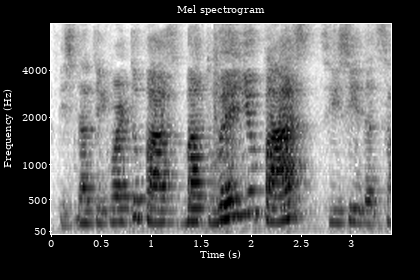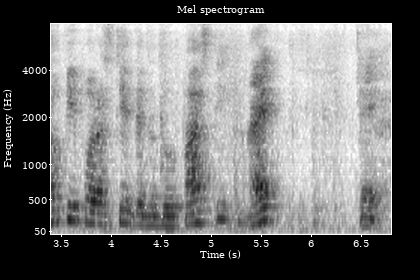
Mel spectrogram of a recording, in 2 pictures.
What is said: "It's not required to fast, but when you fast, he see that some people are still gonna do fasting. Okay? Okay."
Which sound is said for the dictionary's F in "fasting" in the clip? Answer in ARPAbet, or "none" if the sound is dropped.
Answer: P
